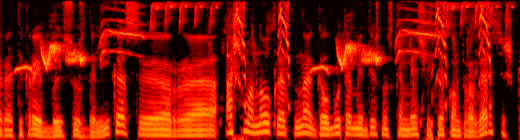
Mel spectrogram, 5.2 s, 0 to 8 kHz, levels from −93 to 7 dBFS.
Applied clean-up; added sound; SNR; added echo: classical method spectral subtraction.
